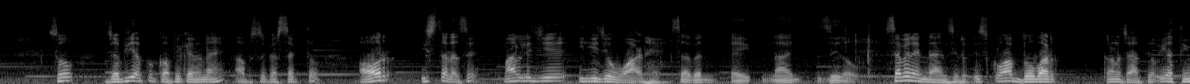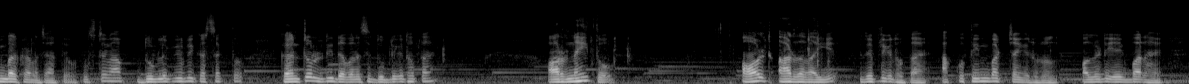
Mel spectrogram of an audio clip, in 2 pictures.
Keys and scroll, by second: 6.7 space, 8.7 space, 15.6 ctrl+d, 17.9 ctrl+z, 20.1 r.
